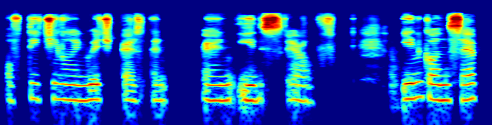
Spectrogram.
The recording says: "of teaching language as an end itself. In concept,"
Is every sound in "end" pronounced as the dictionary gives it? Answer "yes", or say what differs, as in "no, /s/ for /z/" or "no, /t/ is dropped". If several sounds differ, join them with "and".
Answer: no, /d/ is dropped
